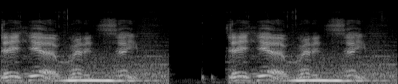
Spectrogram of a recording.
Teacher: So in Cambridge Dictionary, it's the transcription includes this tiny R sound, which means that there is some kind of a coloring of the vowel, but it's just here. The pronunciation of this actor, Ian McDiarmid, is just here without any R.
